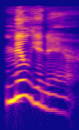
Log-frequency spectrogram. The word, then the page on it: millionaire: mìljənéə r; ミリオネア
